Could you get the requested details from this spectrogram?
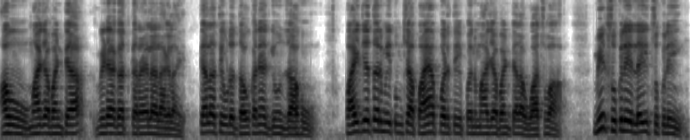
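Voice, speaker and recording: A man's voice: fairly high pitch, moderate pace, lightly acted. A man voicing a desperate pleading village aunt. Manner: pleading, scolding.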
